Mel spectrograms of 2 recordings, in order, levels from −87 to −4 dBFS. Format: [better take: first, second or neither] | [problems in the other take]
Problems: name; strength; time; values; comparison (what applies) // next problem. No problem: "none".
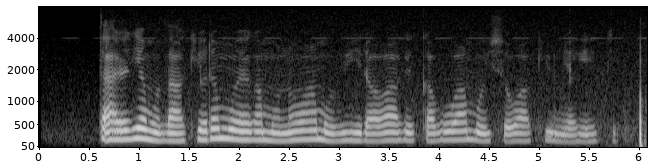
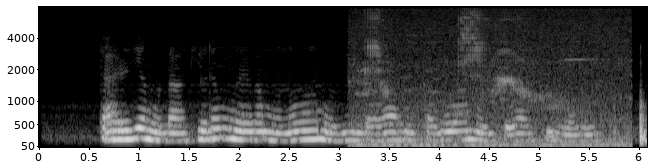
first | background sound (Bird); 11 dB below the speech // room echo; dies away in 0.3 s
